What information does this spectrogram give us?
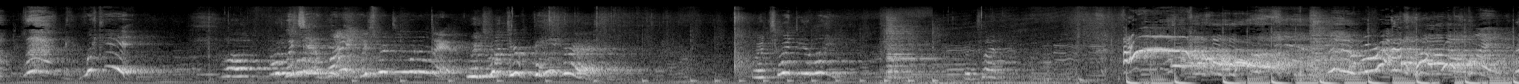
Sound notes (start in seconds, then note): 1.3 both mumbling; 9.0 upbeat music; 11.2 screaming; 12.2 all laughing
